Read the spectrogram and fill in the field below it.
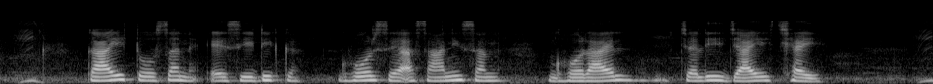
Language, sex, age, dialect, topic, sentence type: Maithili, female, 31-35, Bajjika, agriculture, statement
